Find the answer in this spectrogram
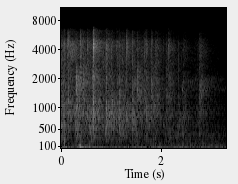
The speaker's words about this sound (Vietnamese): Kính thưa đại chúng, hôm nay chúng tôi muốn gửi đến đại chúng bài pháp Quay Về Nương Tựa. Xin đại chúng vỗ cho tràng pháo tay.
